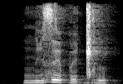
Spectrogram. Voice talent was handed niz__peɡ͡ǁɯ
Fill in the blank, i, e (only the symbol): e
